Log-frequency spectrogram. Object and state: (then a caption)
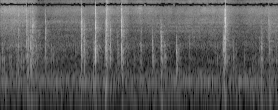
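Paper gift bag. Long nails tap, scratch and rub the front panel of a hollow printed paper gift bag with a scalloped rim, giving twelve sharp, bright taps among soft crinkly scratching. A faint low steady hum runs underneath throughout.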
